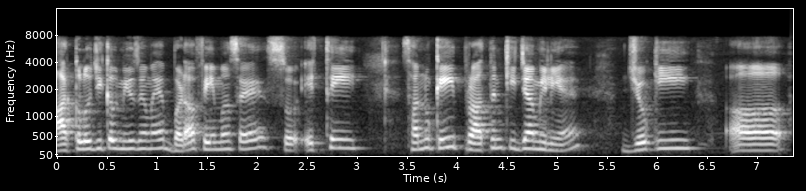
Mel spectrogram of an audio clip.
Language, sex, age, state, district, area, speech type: Punjabi, male, 30-45, Punjab, Rupnagar, urban, spontaneous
